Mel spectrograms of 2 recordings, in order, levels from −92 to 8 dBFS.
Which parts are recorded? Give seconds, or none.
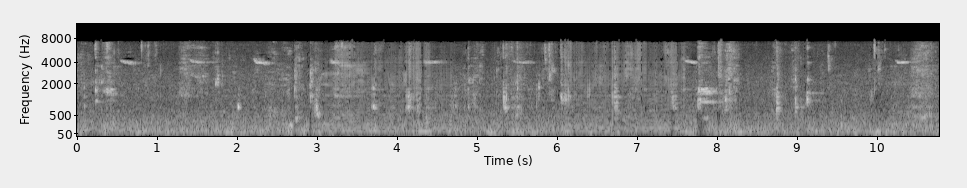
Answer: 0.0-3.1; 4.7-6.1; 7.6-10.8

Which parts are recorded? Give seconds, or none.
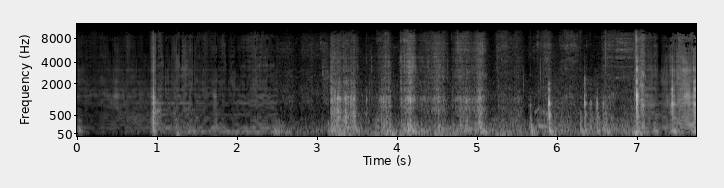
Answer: 2.5-7.1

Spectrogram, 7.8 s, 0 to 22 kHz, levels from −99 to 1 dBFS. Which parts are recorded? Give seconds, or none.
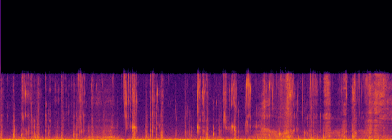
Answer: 0.0-6.3; 7.2-7.8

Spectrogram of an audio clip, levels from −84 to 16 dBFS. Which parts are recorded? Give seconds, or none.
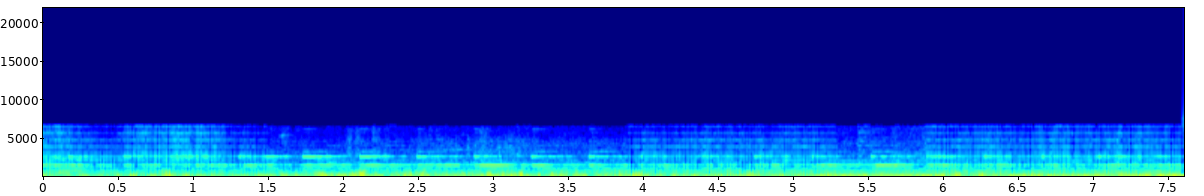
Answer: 1.5-3.9; 5.3-5.9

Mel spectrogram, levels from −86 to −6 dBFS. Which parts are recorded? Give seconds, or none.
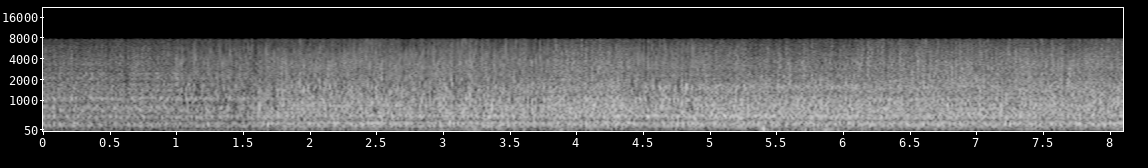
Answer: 0.0-1.0; 3.8-4.4; 4.9-8.1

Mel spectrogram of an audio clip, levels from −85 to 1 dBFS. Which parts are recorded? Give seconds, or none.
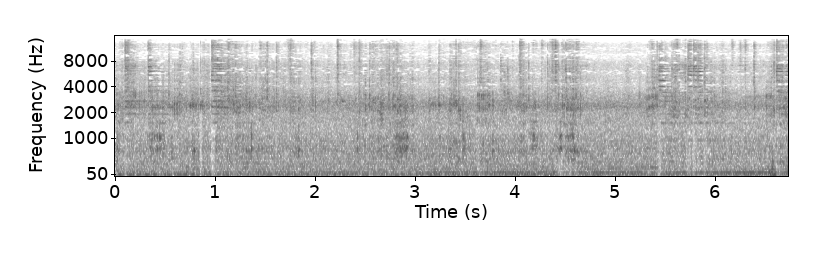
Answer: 0.0-6.7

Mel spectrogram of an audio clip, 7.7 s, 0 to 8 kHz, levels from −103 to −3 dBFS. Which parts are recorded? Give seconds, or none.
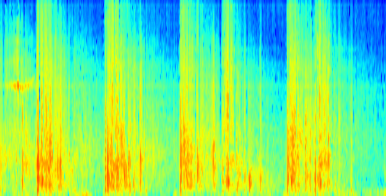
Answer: none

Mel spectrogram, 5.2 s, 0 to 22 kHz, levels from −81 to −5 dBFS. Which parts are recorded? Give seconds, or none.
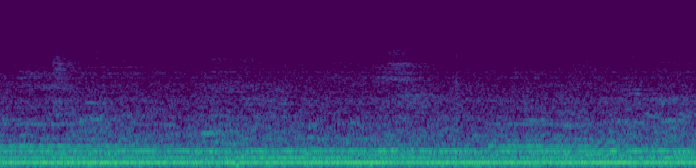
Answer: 0.0-5.2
